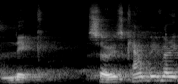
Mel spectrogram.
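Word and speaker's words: lyk: The word L-Y-K, like, has to be pronounced lick.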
